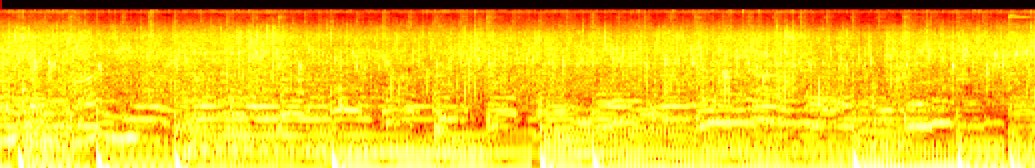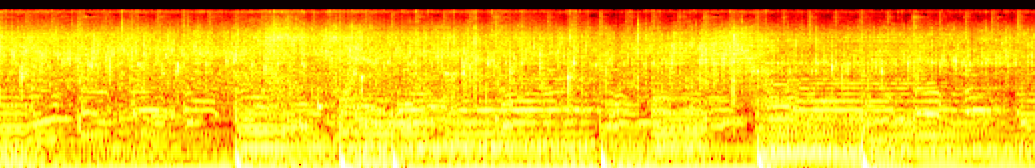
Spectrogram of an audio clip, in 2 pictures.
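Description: Chicken lumpiang shanghai (Filipino spring rolls) frying in hot oil in a pan, a steady sizzle.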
